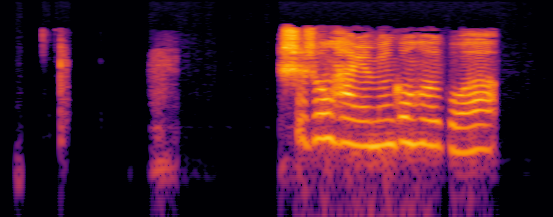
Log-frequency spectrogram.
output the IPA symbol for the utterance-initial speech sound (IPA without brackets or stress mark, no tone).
ʂ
